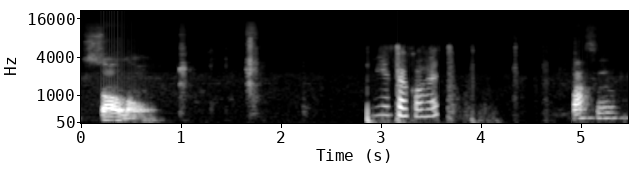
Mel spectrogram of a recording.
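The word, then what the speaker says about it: Sólon: O acento agudo é no O, no primeiro O. Solon.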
